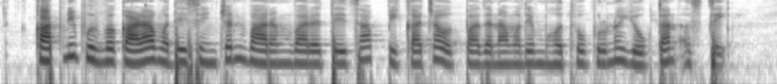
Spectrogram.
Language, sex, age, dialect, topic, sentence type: Marathi, female, 25-30, Northern Konkan, agriculture, statement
